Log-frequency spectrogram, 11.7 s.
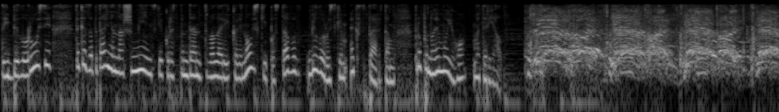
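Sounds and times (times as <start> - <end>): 
speech: 0.0 - 9.2
large crowd shouting greetings and chanting at a bus station: 7.9 - 11.6.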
